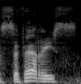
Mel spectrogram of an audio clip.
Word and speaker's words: Seferis: Uh, Sepheris, I should say his name right, was uh, fantastic.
